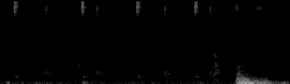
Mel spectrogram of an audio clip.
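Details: 1933 Plymouth coupe street rod after rewiring, horn not hooked up: sharp, evenly spaced clicks about twice a second with no horn sounding; horn relay switching normally.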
